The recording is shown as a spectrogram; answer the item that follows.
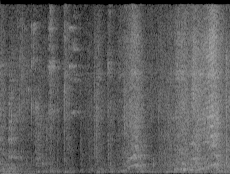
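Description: Zipper of a hard-shell suitcase being pulled closed along its edge, a soft continuous rasp.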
